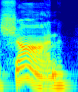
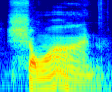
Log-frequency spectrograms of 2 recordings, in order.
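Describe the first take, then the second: First: The name is said like Sean. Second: The name is said like Shawan. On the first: The speaker calls it wrong. "Not Sean" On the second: The speaker calls it right.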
